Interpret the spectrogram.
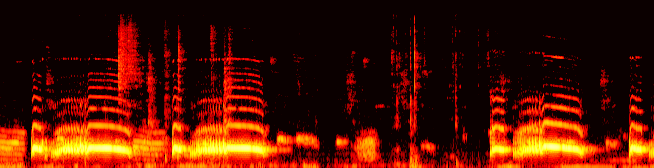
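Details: Puter dove of a local type giving a lure call: two long hollow coos, then a quiet gap with faint clicks, then the drawn-out cooing resumes.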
